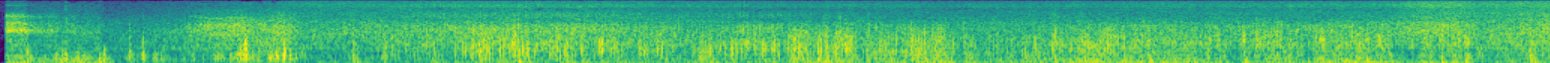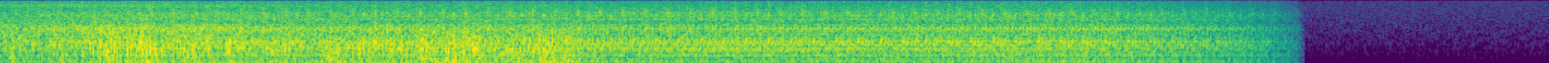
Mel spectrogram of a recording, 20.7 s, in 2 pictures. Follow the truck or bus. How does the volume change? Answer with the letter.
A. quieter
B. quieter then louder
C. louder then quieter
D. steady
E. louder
D.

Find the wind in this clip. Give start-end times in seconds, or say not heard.
0.0-14.3.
